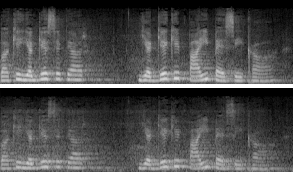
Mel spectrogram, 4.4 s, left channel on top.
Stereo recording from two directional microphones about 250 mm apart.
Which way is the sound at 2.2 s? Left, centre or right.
Left.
